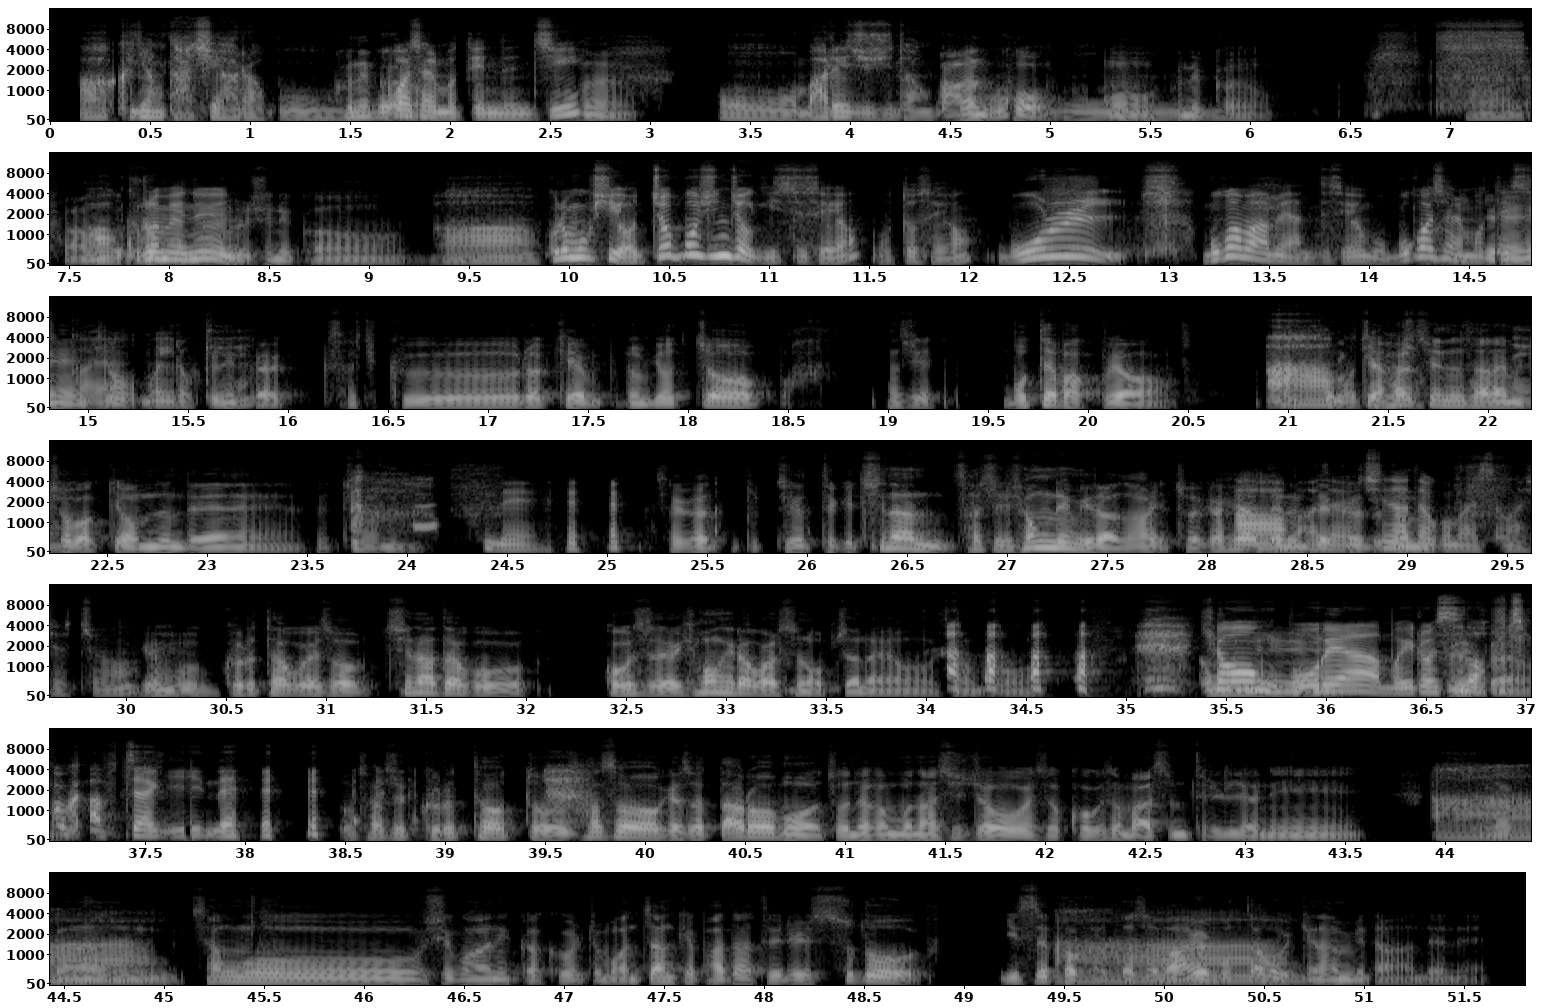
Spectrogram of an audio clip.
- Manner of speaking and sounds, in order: other background noise; teeth sucking; sniff; sigh; sigh; tapping; teeth sucking; laugh; laughing while speaking: "네"; laugh; laugh; laughing while speaking: "이럴 순 없죠, 갑자기. 네"; laugh
- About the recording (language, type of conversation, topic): Korean, advice, 불분명한 피드백을 받았을 때 어떻게 정중하고 구체적으로 되물어야 할까?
